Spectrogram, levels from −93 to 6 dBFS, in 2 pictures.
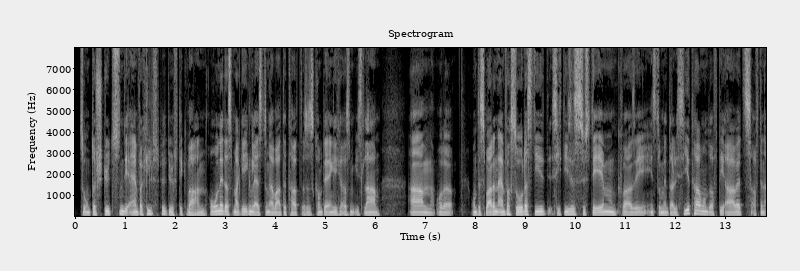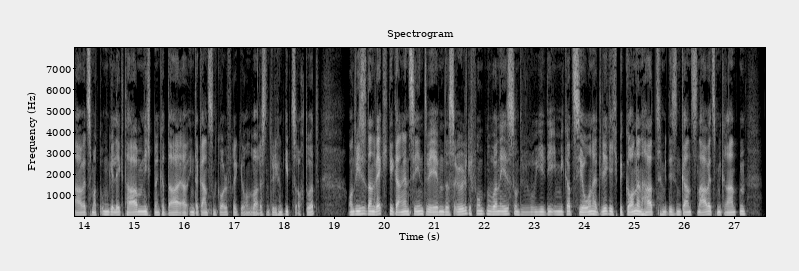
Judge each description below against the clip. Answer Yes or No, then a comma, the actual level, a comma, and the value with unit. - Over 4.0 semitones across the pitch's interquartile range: No, average, 2.9 semitones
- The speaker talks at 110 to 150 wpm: No, average, 185 wpm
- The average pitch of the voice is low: Yes, low, 105 Hz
